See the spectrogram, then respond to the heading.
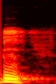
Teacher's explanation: یہ آواز جو ہے نا وہ ٹوٹ کر نیچے گرتی ہے، بی. اس لیے اس کو کسرہ بھی بولتے ہیں.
